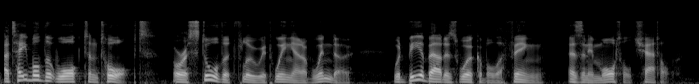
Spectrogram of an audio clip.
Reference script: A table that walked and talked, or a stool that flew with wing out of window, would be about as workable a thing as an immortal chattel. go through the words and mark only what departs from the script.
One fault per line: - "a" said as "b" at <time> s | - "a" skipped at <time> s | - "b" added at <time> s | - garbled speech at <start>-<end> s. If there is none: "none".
none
